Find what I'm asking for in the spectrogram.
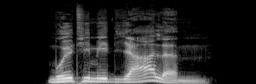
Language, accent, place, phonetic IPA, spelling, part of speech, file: German, Germany, Berlin, [mʊltiˈmedi̯aːləm], multimedialem, adjective, De-multimedialem.ogg
- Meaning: strong dative masculine/neuter singular of multimedial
